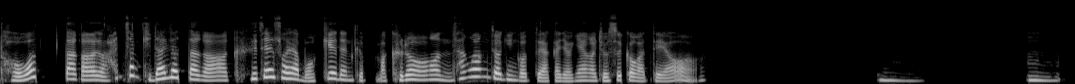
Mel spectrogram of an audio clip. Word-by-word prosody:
더웠다가 210 - +1
한참 345 - -2
기다렸다가 235 - +3
그제서야 275 -1 +3
먹게 170 - 0
된 215 -3 -2 0.2
막 170 - -7
그런 215 -2 +1
상황적인 280 - +1
것도 170 -2 -2
약간 155 0 -2
영향을 175 +4 -3
줬을 175 +3 -2
것 185 -2 0
같아요. 155 +3 -3 1.8
음. 170 -4 -10 1.0
음. 180 -2 -6
200 Hz, 225 characters per minute, -21 LUFS, 175-260 Hz, 1.8 s, 기다렸다가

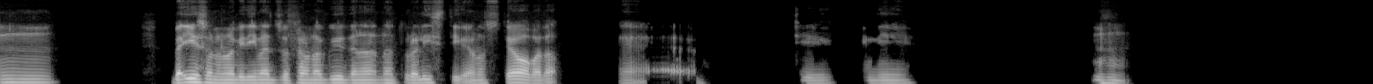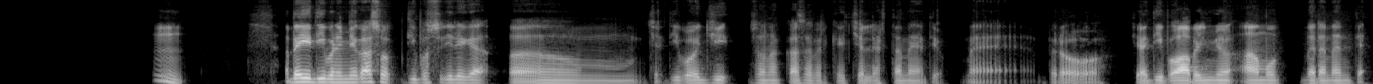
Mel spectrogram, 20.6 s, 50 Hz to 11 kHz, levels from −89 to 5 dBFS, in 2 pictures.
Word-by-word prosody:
Mhmm, 130 -1 -2 0.9
beh, 120 - +4
io 145 0 +8
sono 125 -3 +1
una 115 0 +3
via 115 0 +1
di 115 - +2
mezzo 110 -1 0
fra 120 - 0
una 115 -1 +2
guida 115 -1 0
na 115 +1 +1
naturalistica 115 +1 -2
e - - 0
un 100 - -1
osteopata, 110 0 +1 0.4
ehm, - - -10 1.1
ci 105 0 -10 0.2
quindi 105 0 -8 1.3
Mh-mh. 110 -4 -6 3.0
Mh. - - -3 0.8
Vabbè, 145 - +6
io 150 - +11
tipo 135 -1 +5
nel 130 - +3
mio 135 - +2
caso, 145 0 +4
ti 125 +2 -7
posso 120 0 -5
dire 125 0 0
che, 115 - -2
uhm, 100 -3 -3
cioè - - -17
tipo 110 -1 -7
oggi 110 +1 -3
sono 105 -1 -6
a 105 - -9
casa 105 0 -3
perché 100 0 -11
c'è - - -8
allerta 95 0 -7
meteo, 95 -1 -8
meh, - - -14
però - - -5 0.2
cioè - - -1
tipo 110 -1 +5
apo 105 0 +8
il 105 - +1
mio 105 0 0
amo 105 +1 +1
veramente 100 -4 -3
110 Hz, 150 wpm, -23 LUFS, 105-120 Hz, 3.0 s, io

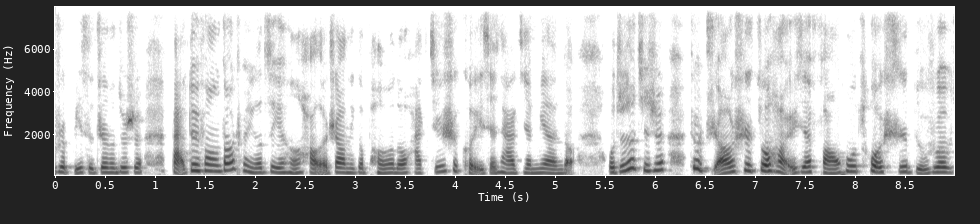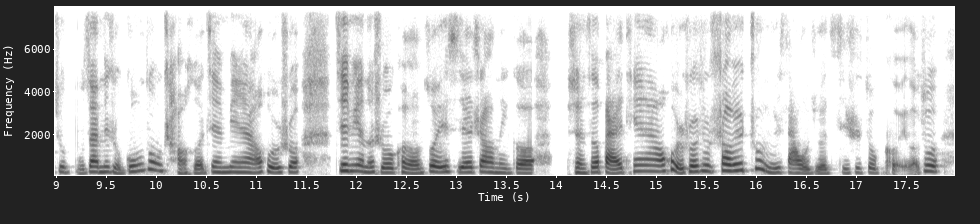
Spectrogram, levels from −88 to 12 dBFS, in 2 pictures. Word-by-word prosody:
说 240 -1 0
彼 205 - -2
此 215 -1 -5
真 225 +3 -1
的 215 - -3
就 230 - -1
是 220 -1 -3 0.3
把 - - +1
对 305 -1 +2
方 290 -2 0
当 325 +4 +4
成 295 -6 -5
一 - - -2
个 215 - -1
自 230 +3 -7
己 220 - 0
很 205 -1 -3
好 220 - -1
的 - - -1
这 - - -3
样 215 - +2
的 205 - -5
一 - - -11
个 210 - -3
朋 200 -1 -5
友 205 - -1
的 200 0 0
话， 195 -2 -8
其 195 +5 -11
实 - - -4
是 290 - -5
可 285 - -3
以 - - -4
线 180 - -6
下 210 -4 -2
见 195 0 -6
面 195 -2 -1
的。 - - -2 0.3
我 225 - +1
觉 260 - -2
得 400 +5 +4
其 315 -7 -3
实 325 +3 0 0.2
就 410 -3 +3
只 - - -6
要 215 - +7
是 300 +3 -1
做 285 -1 +6
好 255 -4 +1
一 - - -2
些 240 +1 +2
防 200 -5 0
护 265 -1 0
措 265 -1 +3
施， 245 0 -5
比 225 - -6
如 180 - -1
说 230 0 +2
就 245 +2 -5
不 215 -5 -14
在 250 +5 +4
那 245 - 0
种 225 -3 -4
公 270 +4 -1
众 345 -5 0
场 200 -10 -7
合 190 -1 -1
见 235 +1 -2
面 230 -1 -1
啊， 220 - 0
或 240 -2 +3
者 220 - +2
说 230 0 0 0.3
见 300 -1 +4
面 285 -2 +1
的 235 - 0
时 225 - 0
候 215 -1 +2
可 230 +2 -1
能 190 0 +1
做 260 +1 +6
一 250 - +4
些 235 -2 +2
这 235 - -2
样 230 -3 +1
的 210 - -4
一 - - -7
个 195 -1 +3 0.3
选 215 -2 -2
择 230 +3 +3
白 190 -4 +5
天 280 +2 -3
啊， 270 0 +3
或 - - +3
者 - - +4
说 260 +4 +5
就 285 - -1
稍 295 +3 +4
微 310 +2 +4
注 330 - -1
意 - - -2
一 - - -4
下， 100 - -2
我 95 -1 0
觉 95 - -11
得 90 - 0
其 145 - -13
实 215 +2 -10
就 205 0 -4
可 200 - -9
以 - - -12
了。 - - -8
就 275 -2 +1
230 Hz, 375 characters per minute, -22 LUFS, 205-275 Hz, 0.3 s, 要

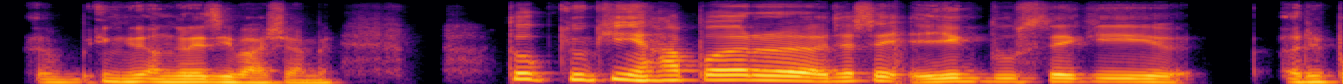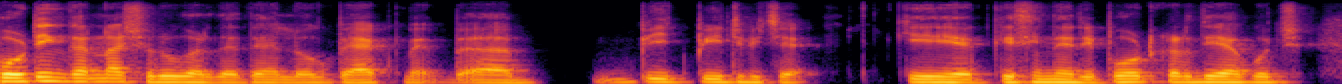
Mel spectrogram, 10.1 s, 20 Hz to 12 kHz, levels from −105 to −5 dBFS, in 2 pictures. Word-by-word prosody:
इब 110 0 -8
इंग 135 -1 0
अंग्रेज़ी 120 -2 +2
भाषा 95 -1 -3
में। 95 +1 -6 0.7
तो 235 -1 +4
क्योंकि 215 +1 -1
यहाँ 190 0 +3
पर 185 -6 +6
जैसे 155 -1 0
एक-दूसरे 135 +2 +1
की 135 0 -4 0.6
रिपोर्टिंग 145 +6 +4
करना 135 -1 0
शुरू 120 -2 0
कर 110 -2 +1
देते 110 0 -3
हैं 105 - -3
लोग 105 -1 -5
बैक 100 -1 -2
में - - -7
ब 100 -1 -3 0.4
पीठ 120 -2 -3
पीठ-पीछे 110 -3 -3 0.4
कि 115 -2 +2
किसी 115 +1 -1
ने 115 -1 +2
रिपोर्ट 120 +3 0
कर 120 -1 0
दिया 115 -1 +3
कुछ 110 0 -5
120 Hz, 185 wpm, -22 LUFS, 110-140 Hz, 0.7 s, पर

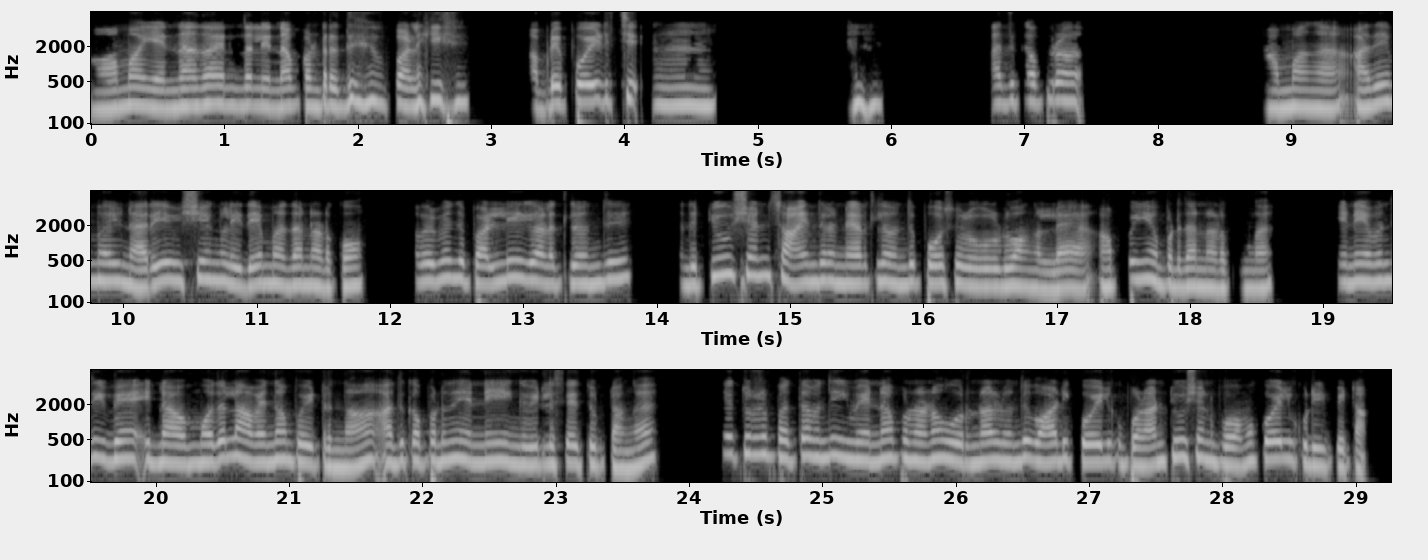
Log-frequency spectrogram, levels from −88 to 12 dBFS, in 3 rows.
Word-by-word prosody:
ஆமா. 195 +3 +2 0.2
என்னதான் 195 +4 +2
இருந்தாலும் 200 -1 0
என்ன 185 - +2
பண்றது 200 +3 +1 0.3
பழகி 215 +4 +2 0.7
அப்டியே 210 +4 +1
போயிடுச்சு 235 +2 +2 0.2
ம். 200 -1 +1 2.2
அதுக்கப்புறம். 230 +2 -2 1.5
ஆமாங்க. 180 0 +1 0.3
அதேமாரி 230 +4 +1
நெறைய 200 +6 +2
விஷயங்கள் 235 -1 0
இதே 195 +2 +1
மாரி 205 -2 0
தான் 195 -1 0
நடக்கும். 185 +2 0 0.4
அப்புறமே 225 +3 0
இந்த 245 -2 +1
பள்ளி 220 +5 +1
காலத்துல 210 -1 -1
வந்து 215 +4 0 0.5
அந்த 200 0 -1
டியூஷன் 285 0 +1
சாயந்தரம் 220 -1 +2
நேரத்தில 210 +2 +1
வந்து 205 +2 0
போ 210 - +3
சொல்ல 205 -3 +1 0.2
உடுவாங்கல்ல 180 -3 +1 0.3
அப்பயும் 245 +6 -1
அப்டிதான் 185 -2 0
நடக்குங்க. 170 0 -3 0.6
என்னைய 225 +1 +2
வந்து 230 +2 0
இவன் 235 +1 +2 0.2
நான் 205 -1 +2
முதல்ல 240 +5 +2
அவன்தான் 220 +2 +1
போயிட்டுருந்தான் 185 -1 +1
அதுக்கப்புறம் 220 +1 0
தான் 235 -2 +1
என்னையும் 220 +2 +1
எங்க 195 - +1
வீட்ல 195 +1 0
சேர்த்துவுட்டாங்க 185 -4 0 0.6
சேர்த்துரு 285 0 -1
பார்த்தா 245 +1 0
வந்து 250 +2 0
இவன் 230 -1 +2
என்ன 235 +3 +2
பண்ணான்னா? 230 0 +1
ஒரு 210 -2 +1
நாள் 225 +1 +2
வந்து 220 +3 +1
"வாடி 215 +2 +1
கோயிலுக்கு 210 -1 +1
போகலான்னு" 190 +3 +2
டியூஷன் 250 -2 +1
போகாம 190 +3 +1
கோயிலுக்கு 235 -1 +1
கூட்டிட்டு 185 -1 -1
போயிட்டான். 170 - -2
210 Hz, 130 wpm, -23 LUFS, 195-230 Hz, 2.2 s, போ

